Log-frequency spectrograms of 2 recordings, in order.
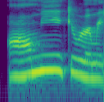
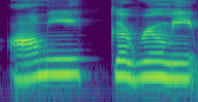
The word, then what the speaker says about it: amigurumi: I automatically say amigurumi, but I know that it's supposed to be amigurumi, and my brain just does not want to say that correctly, so please forgive me.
